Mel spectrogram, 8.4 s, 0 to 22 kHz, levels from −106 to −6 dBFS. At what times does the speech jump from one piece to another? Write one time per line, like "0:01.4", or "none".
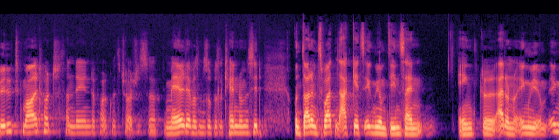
none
